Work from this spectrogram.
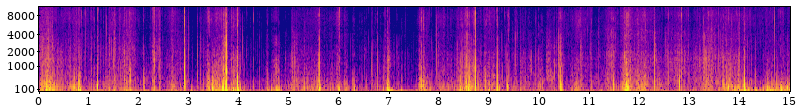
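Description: A large, hollow, thin, translucent blue plastic-film bubble, blown from a Crystal Ball toy, is held over the mic and crinkled and pressed with long dark nails and fingertips. This gives a steady stream of soft, close crinkles and crackles, punctuated by sharper snapping pops. The sound is heavy in the low end, with little bright content.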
